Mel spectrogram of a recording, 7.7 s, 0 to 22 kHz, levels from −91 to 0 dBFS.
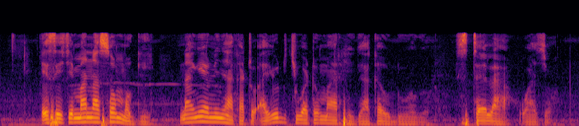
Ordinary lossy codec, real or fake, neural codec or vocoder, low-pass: none; real; none; 7.2 kHz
